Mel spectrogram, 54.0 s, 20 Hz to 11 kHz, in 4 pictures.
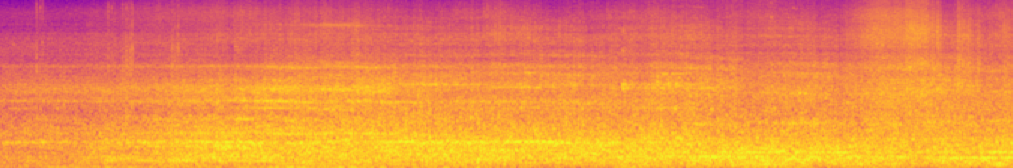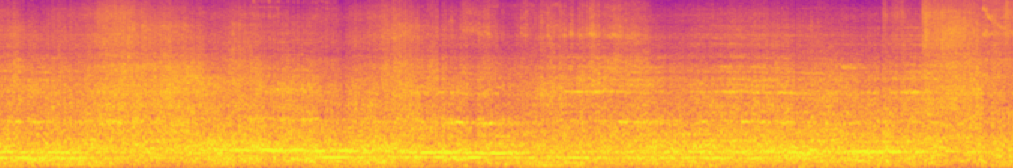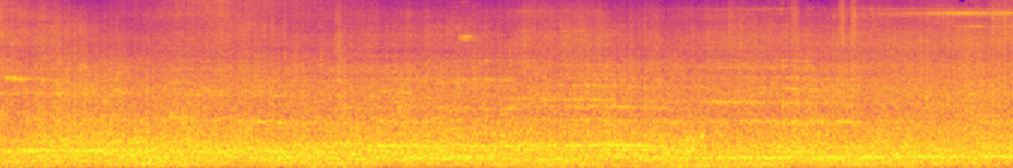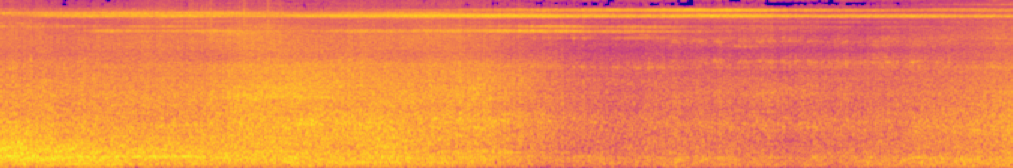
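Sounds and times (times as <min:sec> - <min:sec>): steel wheels rumbling on rail: 0:00.0 - 0:54.0.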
